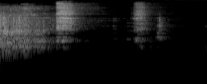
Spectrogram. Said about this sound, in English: Oh my god. I've done it. I've done the worst. You did it. I've done the worst thing I could possibly do and drop the dice.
